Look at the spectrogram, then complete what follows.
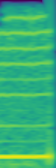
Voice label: threat; Super Games Pak (1991)(Odyssey)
